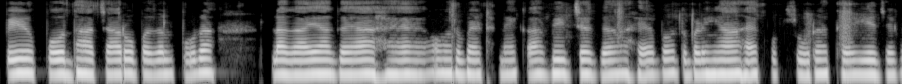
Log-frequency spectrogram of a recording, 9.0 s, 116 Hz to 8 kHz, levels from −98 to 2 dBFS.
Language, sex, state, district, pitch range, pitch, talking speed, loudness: Hindi, female, Bihar, Jahanabad, 190-195 Hz, 195 Hz, 140 wpm, -18 LUFS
